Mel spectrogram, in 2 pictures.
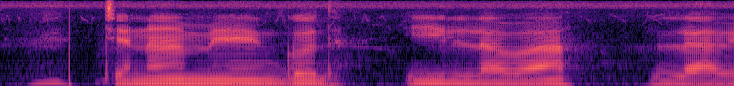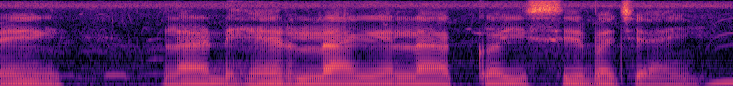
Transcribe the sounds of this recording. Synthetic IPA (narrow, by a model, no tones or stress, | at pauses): t͡ʃənamẽɡəd̪ʱ | iləwa | laːwe | laɖʱeɾlaːɡelakəisebət͡ʃaːi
